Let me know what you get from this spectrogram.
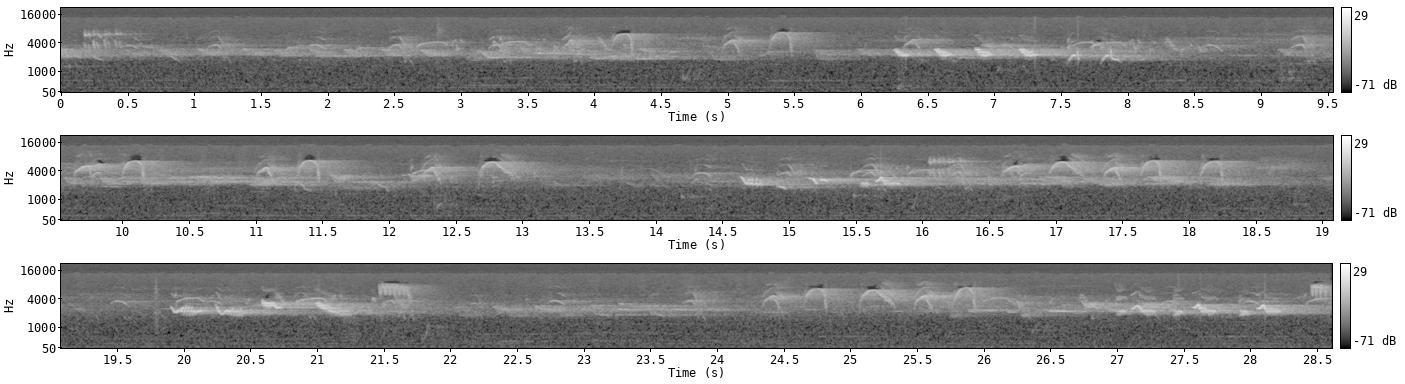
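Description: Faint bird song: phrases of rapid chirping trills that come back every few seconds, over a faint steady hum.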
